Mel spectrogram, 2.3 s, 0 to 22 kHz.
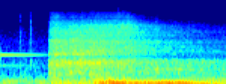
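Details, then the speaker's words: Fiat 500 auction non-runner, after resetting the triggered fuel cut-off with the indicator sequence from the user manual. A short starter whirr, then it fires straight up into a smooth, even idle: a clean, healthy start. "Fire straight up. Fire straight up. Simple as that."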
